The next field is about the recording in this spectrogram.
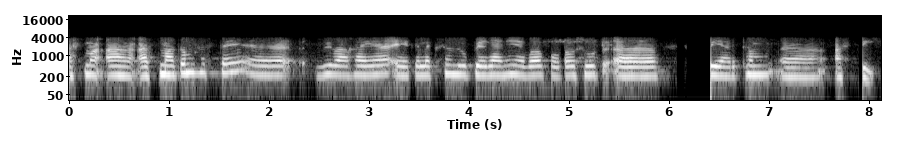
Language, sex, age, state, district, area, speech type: Sanskrit, female, 18-30, Kerala, Thrissur, urban, conversation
